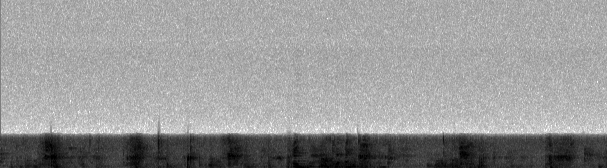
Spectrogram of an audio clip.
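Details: Pug named Columbo at play, producing his odd funny noise: irregular snorts and whimper-like grunts in short bursts a second or so apart, some louder strained squeaks mid-clip, indoors.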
